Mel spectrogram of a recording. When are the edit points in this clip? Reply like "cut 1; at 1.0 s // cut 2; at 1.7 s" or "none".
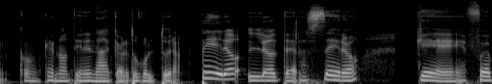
cut 1; at 1.3 s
